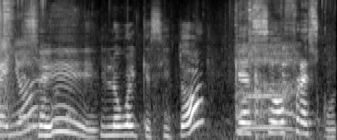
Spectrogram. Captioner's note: speaking Spanish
